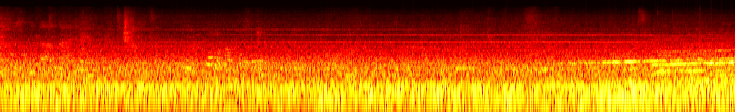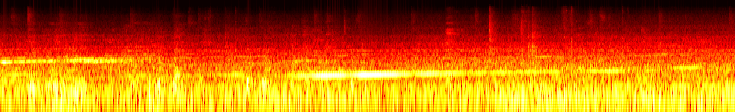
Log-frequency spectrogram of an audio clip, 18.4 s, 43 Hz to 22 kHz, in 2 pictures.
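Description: Keikyu New 1000 series train with Toyo IGBT-VVVF inverter pulling away, heard from inside the car: over the steady rumble of the running train, the inverter's whine sets in about seven seconds in and climbs steadily in pitch as the train gathers speed.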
